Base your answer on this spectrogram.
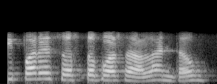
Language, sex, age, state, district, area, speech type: Nepali, female, 60+, West Bengal, Jalpaiguri, urban, conversation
